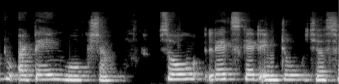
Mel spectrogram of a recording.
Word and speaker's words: moksh: must be knowing what moksha is. Okay, it's usually not moksha. Okay, yeah, how we spell it in English, it's actually moksh.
